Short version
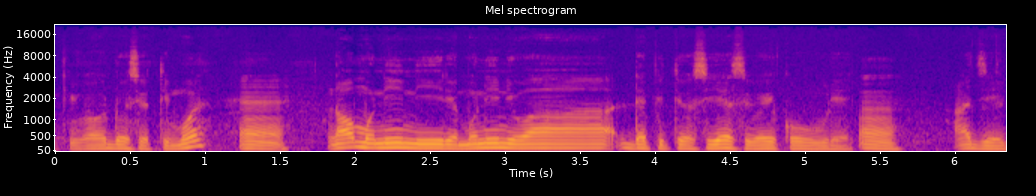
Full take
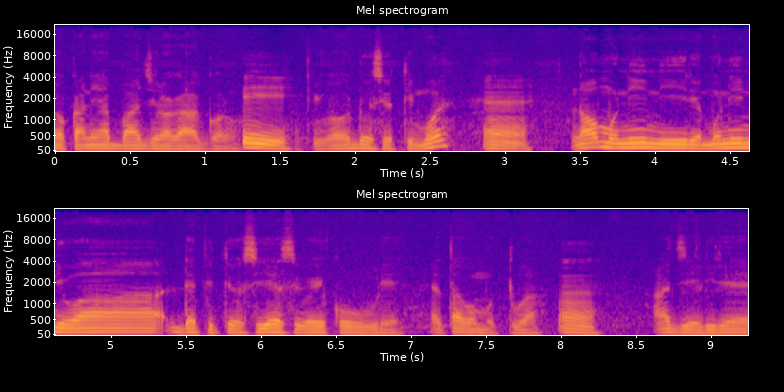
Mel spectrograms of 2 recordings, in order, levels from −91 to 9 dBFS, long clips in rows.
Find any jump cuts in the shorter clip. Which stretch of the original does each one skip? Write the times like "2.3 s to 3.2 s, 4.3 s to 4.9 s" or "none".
6.9 s to 7.9 s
